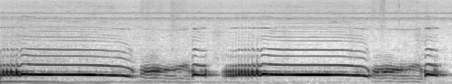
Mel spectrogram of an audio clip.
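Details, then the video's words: Barbary dove calling loudly, intended to get other doves calling too: two long, smooth, level coos of about two seconds each, both drooping at the end and each preceded by a short burbling roll. "suara PUTER gacor Bikin PUTER Lain dengar cepat IKUT BUNYI"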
